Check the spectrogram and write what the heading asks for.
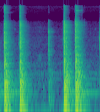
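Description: A small hammer tapping metal pins into a wooden knife handle clamped in a bench vise: five sharp taps, unevenly spaced, each ringing briefly.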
